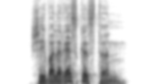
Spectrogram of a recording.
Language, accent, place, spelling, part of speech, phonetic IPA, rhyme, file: German, Germany, Berlin, chevalereskesten, adjective, [ʃəvaləˈʁɛskəstn̩], -ɛskəstn̩, De-chevalereskesten.ogg
- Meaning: 1. superlative degree of chevaleresk 2. inflection of chevaleresk: strong genitive masculine/neuter singular superlative degree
